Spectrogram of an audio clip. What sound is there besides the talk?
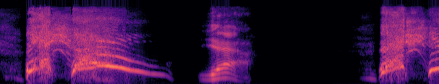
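sneezing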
